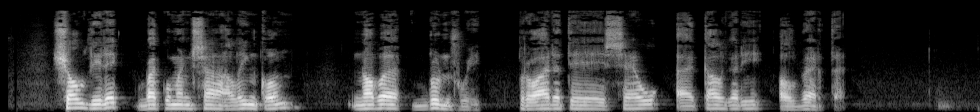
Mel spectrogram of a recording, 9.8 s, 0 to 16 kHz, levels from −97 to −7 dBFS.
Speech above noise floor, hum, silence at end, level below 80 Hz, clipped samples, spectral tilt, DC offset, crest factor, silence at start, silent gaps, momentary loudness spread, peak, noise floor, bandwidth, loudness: 51 dB; none; 1.4 s; -62 dBFS; under 0.1%; -6.5 dB/octave; under 0.1%; 22 dB; 0.55 s; none; 15 LU; 0 dBFS; -71 dBFS; 11.5 kHz; -21 LUFS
